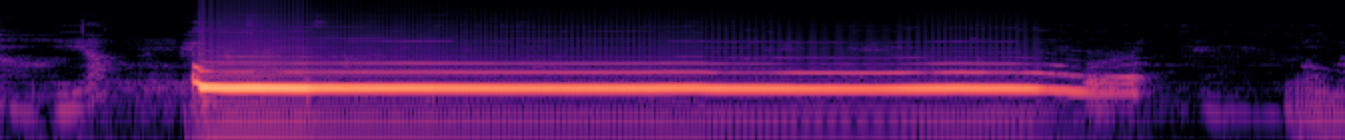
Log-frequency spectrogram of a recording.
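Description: A dog howls loudly in a long, steady note.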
